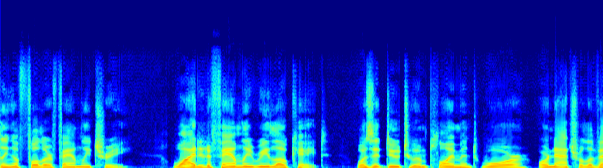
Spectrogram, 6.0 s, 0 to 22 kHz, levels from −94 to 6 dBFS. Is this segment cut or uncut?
cut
